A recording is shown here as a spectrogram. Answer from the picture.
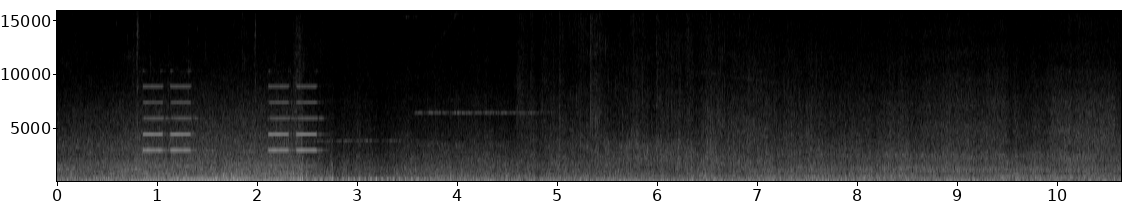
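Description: Town-centre traffic on a rain-wet road, a steady wash of passing cars with a heavier vehicle rumble in the first few seconds. Two short high electronic beeps sound about a second in and again a second later.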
